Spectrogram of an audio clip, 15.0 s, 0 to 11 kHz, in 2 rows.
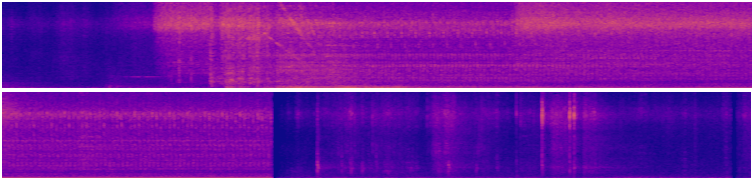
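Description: Kia Ceed / Hyundai i30 1.5 T-GDI turbocharged petrol engine started after fresh oil has been filled: it catches about a second and a half in with a brief low flare, then idles steadily until the sound cuts off abruptly about ten seconds in. Faint clicks and handling noises follow.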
